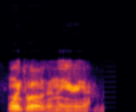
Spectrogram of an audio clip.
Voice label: FIRE OPS, p25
